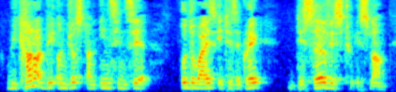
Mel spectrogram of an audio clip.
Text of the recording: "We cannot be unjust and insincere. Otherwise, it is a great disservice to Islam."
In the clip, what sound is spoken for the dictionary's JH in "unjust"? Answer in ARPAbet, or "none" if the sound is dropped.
JH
